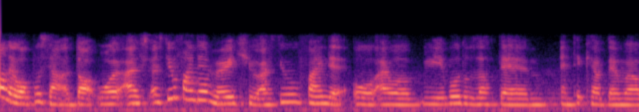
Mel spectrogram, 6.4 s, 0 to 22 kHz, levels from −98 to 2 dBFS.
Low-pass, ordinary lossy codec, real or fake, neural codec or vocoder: 7.2 kHz; Opus, 16 kbps; real; none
